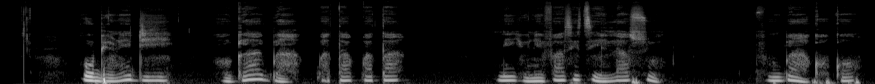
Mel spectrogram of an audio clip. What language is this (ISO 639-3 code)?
yor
